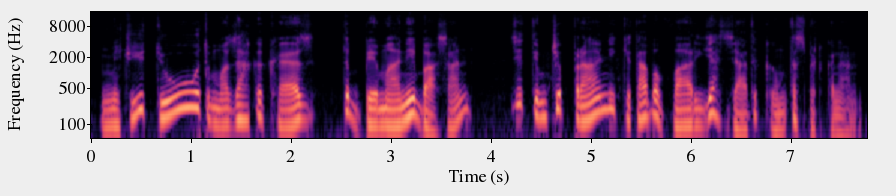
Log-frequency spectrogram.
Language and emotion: Kashmiri, disgusted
